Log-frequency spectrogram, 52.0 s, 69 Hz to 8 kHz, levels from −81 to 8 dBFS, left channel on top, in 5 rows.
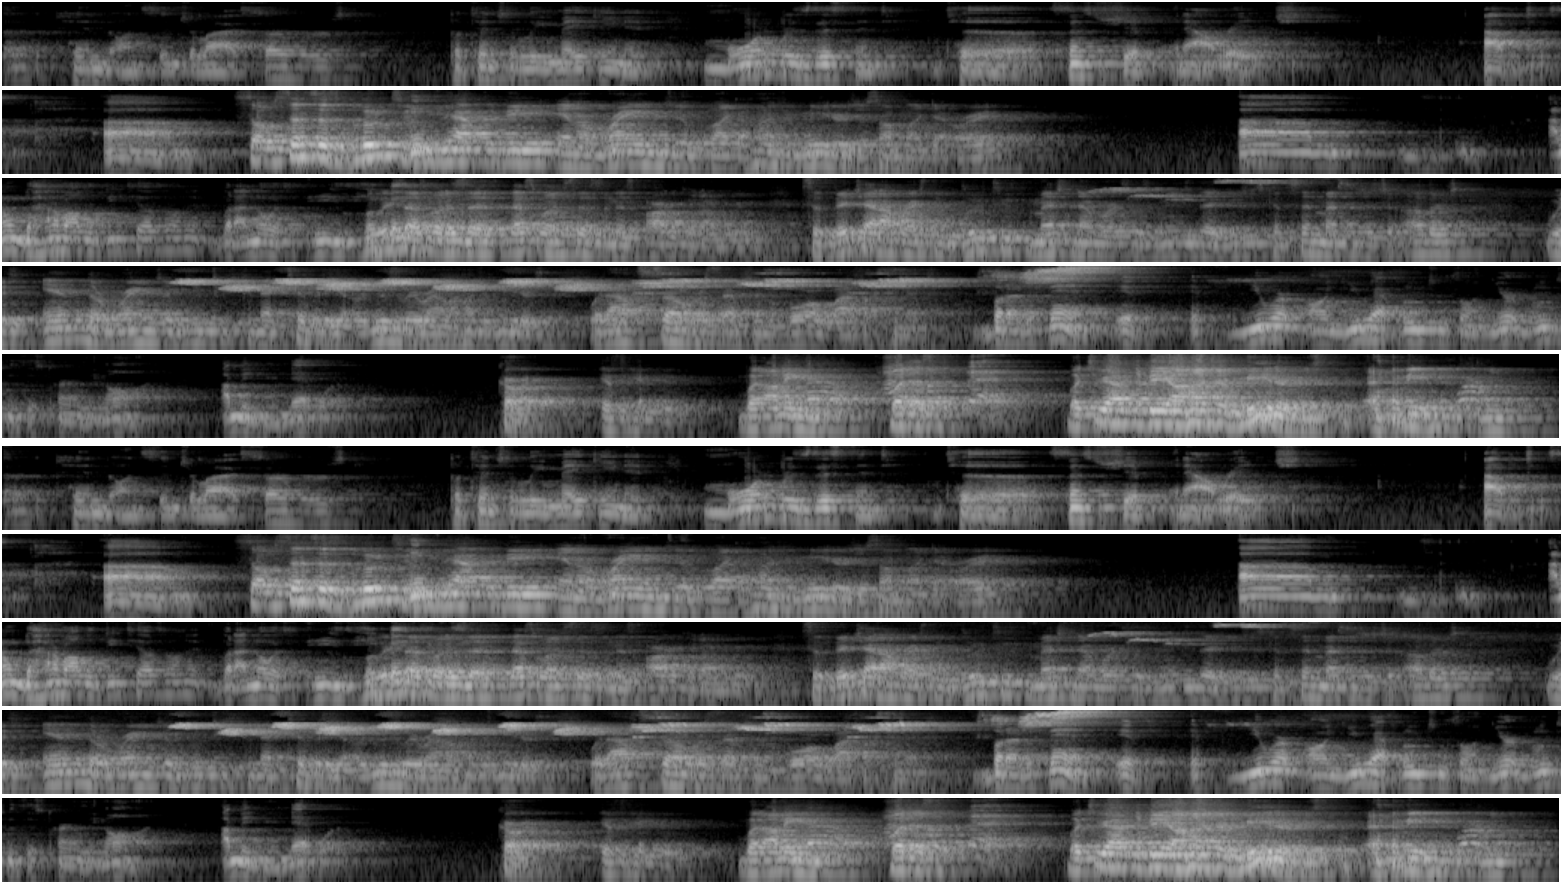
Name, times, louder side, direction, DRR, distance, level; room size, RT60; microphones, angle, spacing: voice 1, 0.0-2.2 3.0-4.4 4.7-6.0 6.3-8.7 9.9-11.7 13.1-13.3 14.2-14.6 18.6-19.4 19.7-20.3 20.7-24.0 26.3-26.6 37.6-42.6 43.0-43.9 50.7-50.8, right 2 dB, 20° right, 7 dB, 0.4 m, -31 dB
voice 2, 12.0-17.0 23.2-25.8 26.1-30.5 31.1-34.8 35.1-37.3 44.9-45.1 45.6-46.0 46.5-47.0 47.5-47.7 48.7-51.6, left 1 dB, 15° left, 0 dB, 1.3 m, -26 dB
sound 1, 27.9-28.6 28.9-29.2 32.3-37.4 37.7-38.5 39.4-39.5, right 4 dB, 50° right, 1.3 m, -23 dB
voice 3, 46.7-48.2 48.9-49.3 51.3-51.6, left 1 dB, 70° left, 1 dB, 1.9 m, -30 dB
8.2 x 8.2 x 7.6 m, 1.5 s
head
